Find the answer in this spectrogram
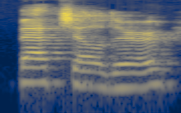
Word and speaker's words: Batchelder: and nicholas bachelde sheldor am i pronouncing that correctly can you tell us patch elder batch elder nicholas batchelder in the feature dramatic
